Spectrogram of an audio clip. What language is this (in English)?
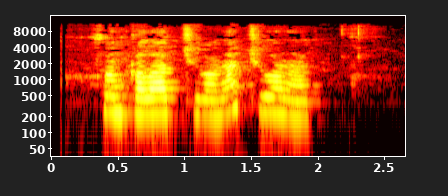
Mari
